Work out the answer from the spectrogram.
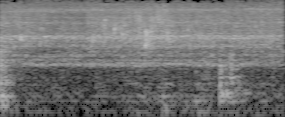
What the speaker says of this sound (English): now I'm going to rinse this off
